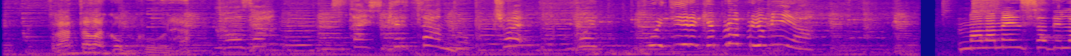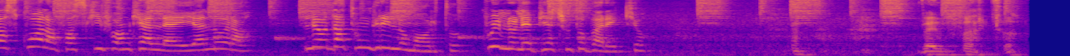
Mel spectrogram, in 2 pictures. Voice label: voce parlata bambino 10 anni film cinema

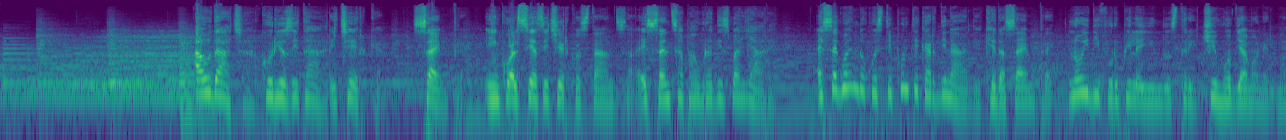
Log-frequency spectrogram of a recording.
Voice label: istituzionale

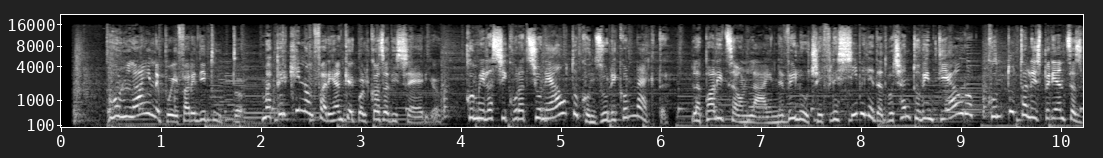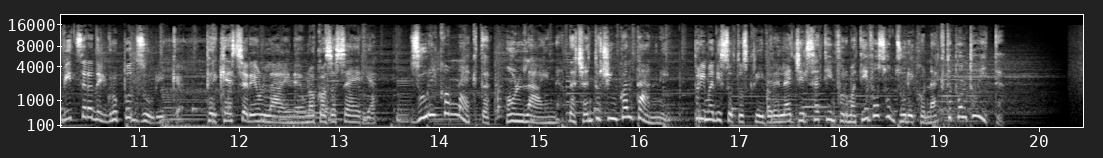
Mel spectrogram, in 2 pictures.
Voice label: pubblicita

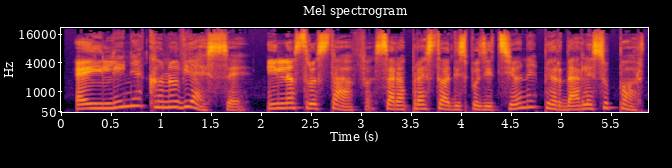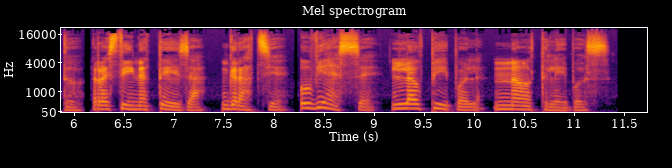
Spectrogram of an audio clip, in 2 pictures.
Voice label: segreteria ita

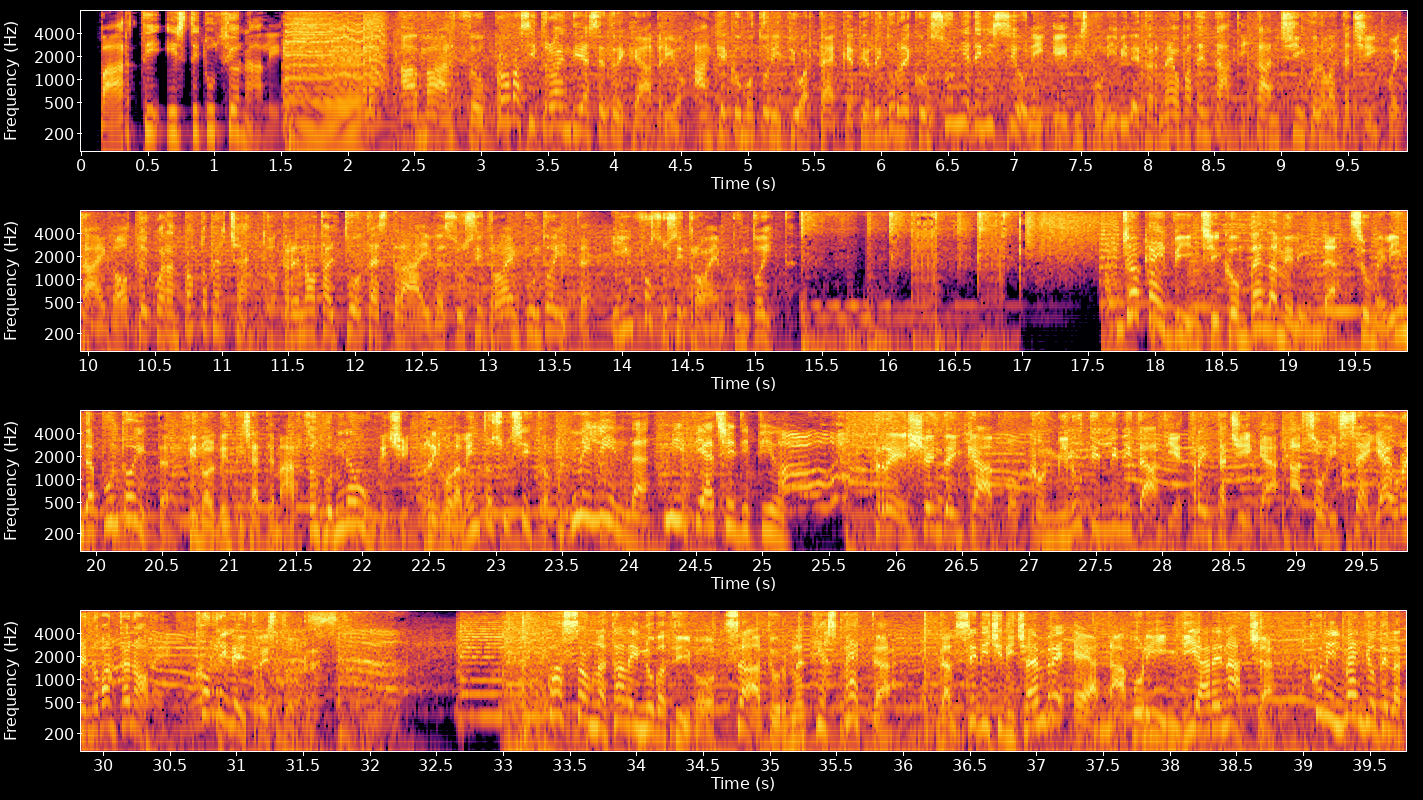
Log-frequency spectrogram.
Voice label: spot medley short

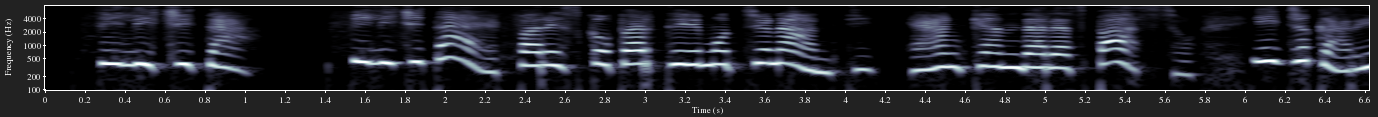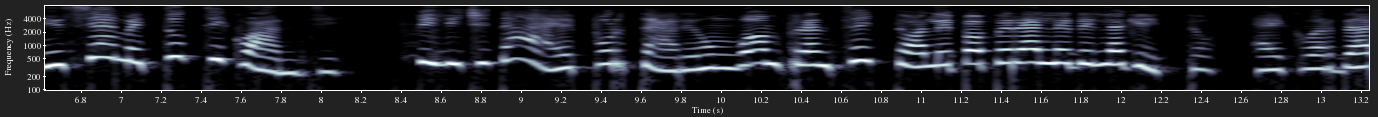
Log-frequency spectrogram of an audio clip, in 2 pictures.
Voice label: bambini cartoon

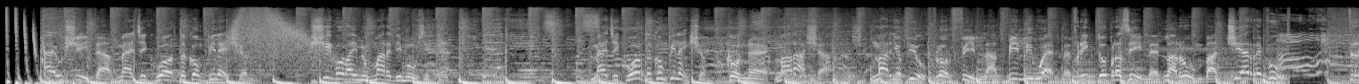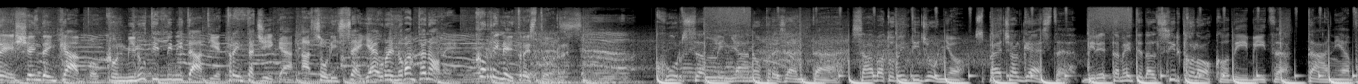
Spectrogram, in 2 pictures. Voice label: deciso

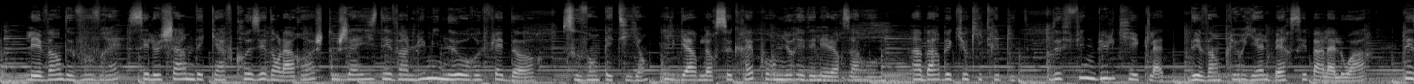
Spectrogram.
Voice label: spot; ospirit; vouvray

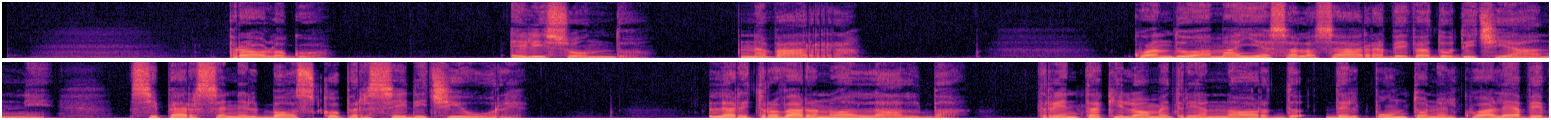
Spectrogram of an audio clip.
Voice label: provino audiolibro

